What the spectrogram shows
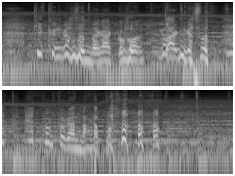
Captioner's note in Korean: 웃음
